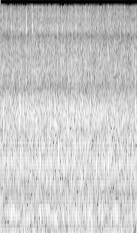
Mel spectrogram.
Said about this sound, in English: The river will keep running. The brook will keep babbling.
